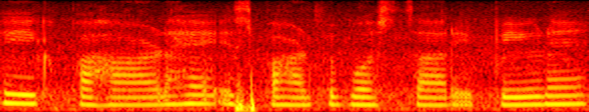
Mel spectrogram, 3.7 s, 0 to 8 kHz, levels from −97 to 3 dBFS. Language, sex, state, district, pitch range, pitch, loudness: Hindi, female, Bihar, Kishanganj, 200-225 Hz, 205 Hz, -28 LUFS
